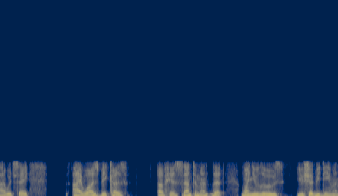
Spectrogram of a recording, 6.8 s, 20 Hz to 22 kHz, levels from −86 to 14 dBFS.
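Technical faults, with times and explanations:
Throughout: iLBC codec. The speech is band-limited with nothing above 3.8 kHz, giving a muffled narrowband quality. Each frame's excitation is coded on its own, which leaves a plainly audible rough, synthetic texture, consistent with iLBC's 15.2 kbps mode at 20 ms frames.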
